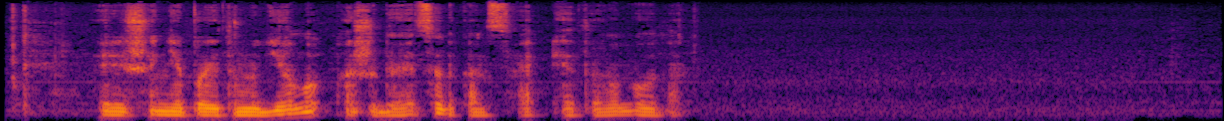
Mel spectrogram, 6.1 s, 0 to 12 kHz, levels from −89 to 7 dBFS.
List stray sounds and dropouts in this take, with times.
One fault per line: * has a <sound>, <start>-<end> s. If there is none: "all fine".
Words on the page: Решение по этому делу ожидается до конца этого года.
all fine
